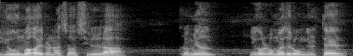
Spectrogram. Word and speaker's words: 신라: 라는 거죠 그래서 신라를 로 멎어 로 옮기면 발음이 유마가 일어나서 신라 그러면 이걸 로마 조롱 일대 si 그리고 la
